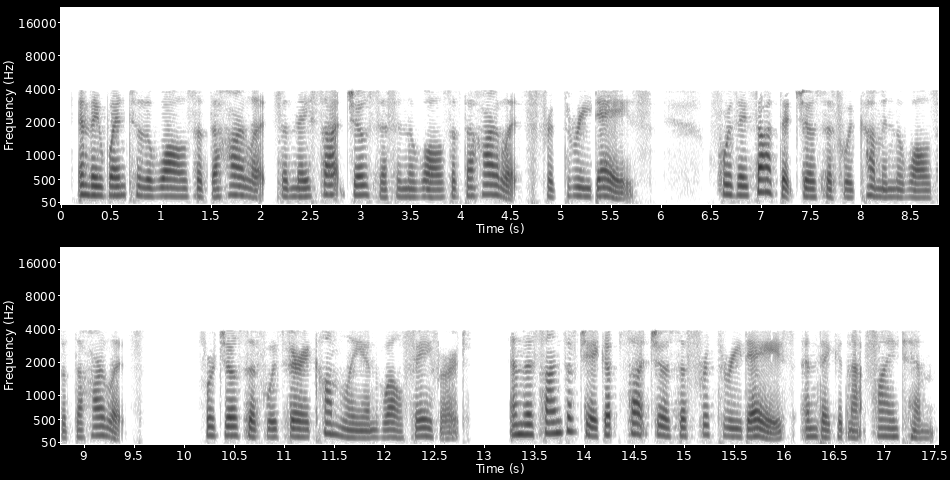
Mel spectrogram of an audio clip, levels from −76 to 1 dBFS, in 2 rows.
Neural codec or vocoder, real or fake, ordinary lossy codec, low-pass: codec, 24 kHz, 1.2 kbps, DualCodec; fake; AAC, 16 kbps; 7.2 kHz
